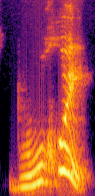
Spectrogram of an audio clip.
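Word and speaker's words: 不会: यहाँ पे देखें हुई के ऊपर फोर्थ टोन है, नेचुरली बू के ऊपर भी फोर्थ टोन होती है, लेकिन जब आप प्रोनाउंस करेंगे तो बू के बाद फोर्थ टोन होने की वजह से बू की टोन चेंज होकर सेकंड में कन्वर्ट हो जाएगी। और कैसे बोला जाएगा? बू हुई।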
